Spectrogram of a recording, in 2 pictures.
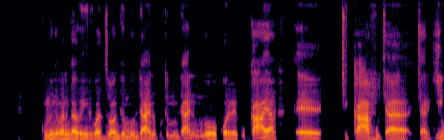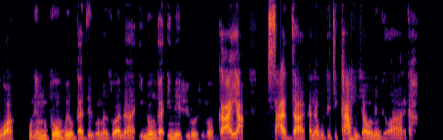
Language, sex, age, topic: Ndau, male, 18-24, health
